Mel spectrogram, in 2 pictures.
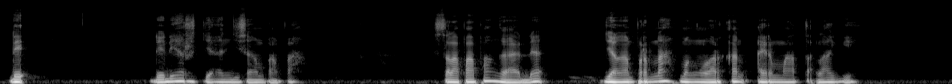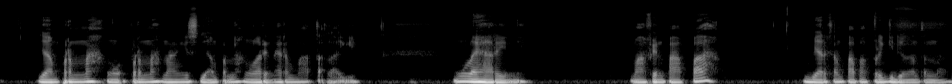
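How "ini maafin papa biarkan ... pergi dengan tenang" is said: ordinary talk, nothing marked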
